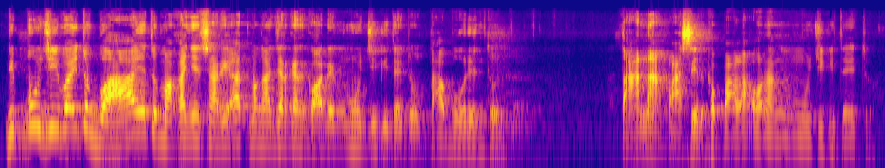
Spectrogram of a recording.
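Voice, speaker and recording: A man's voice: on the high side, fairly quick, a bit bright. Fired-up male preacher in echoey hall. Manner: emphatic, fired-up, rhetorical questions, mocking asides. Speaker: Islamic preacher. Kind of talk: mosque study sermon.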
